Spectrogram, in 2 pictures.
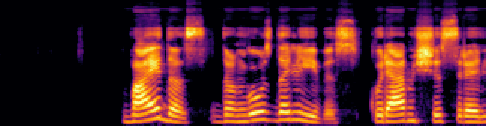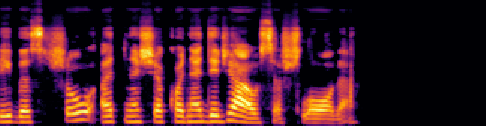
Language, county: Lithuanian, Vilnius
